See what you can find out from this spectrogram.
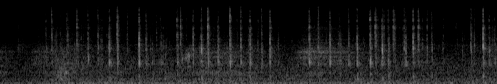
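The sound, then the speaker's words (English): Rapid typing on a computer keyboard while entering a comment: many quick, crisp keystroke clicks in an uneven rhythm over a steady low background, with no voices. “You can also type a comment.”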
